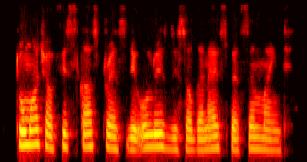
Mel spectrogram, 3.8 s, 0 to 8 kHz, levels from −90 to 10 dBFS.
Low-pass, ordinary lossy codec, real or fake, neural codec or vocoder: 7.2 kHz; Opus, 32 kbps; real; none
